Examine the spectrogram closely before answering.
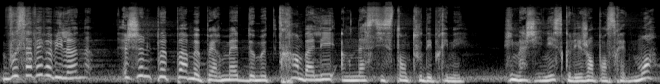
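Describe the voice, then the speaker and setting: A woman's voice: medium pitch, lively intonation, fairly quick, darkish tone, natural voice. A woman playing an imperious, self-absorbed female president in an audio drama, theatrical, commanding and condescending. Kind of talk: scripted audio drama acting. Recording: long hall reverb, faint noise. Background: faint ambient noise.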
